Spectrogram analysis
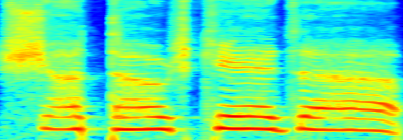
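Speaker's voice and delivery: very high, very slow, shrill, drawn-out yell. Retelling a neighbor yelling at kids playing outside: imitating a neighbor yelling.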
